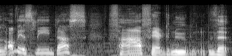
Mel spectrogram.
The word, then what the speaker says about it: Fahrvergnügen: The correct pronunciation is obviously das Fahrvergnügen. The Ü can be tricky for sure. It's not quite U, it's not quite Ue, it's Ü. And the GN is almost like a Nyo sound. So Fahrvergnügen, Fahrvergnügen, Fahrvergnügen, Fahrvergnügen.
